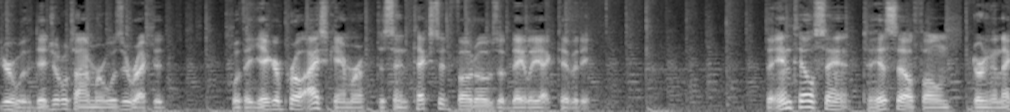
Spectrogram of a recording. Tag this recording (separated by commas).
Speech, Music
